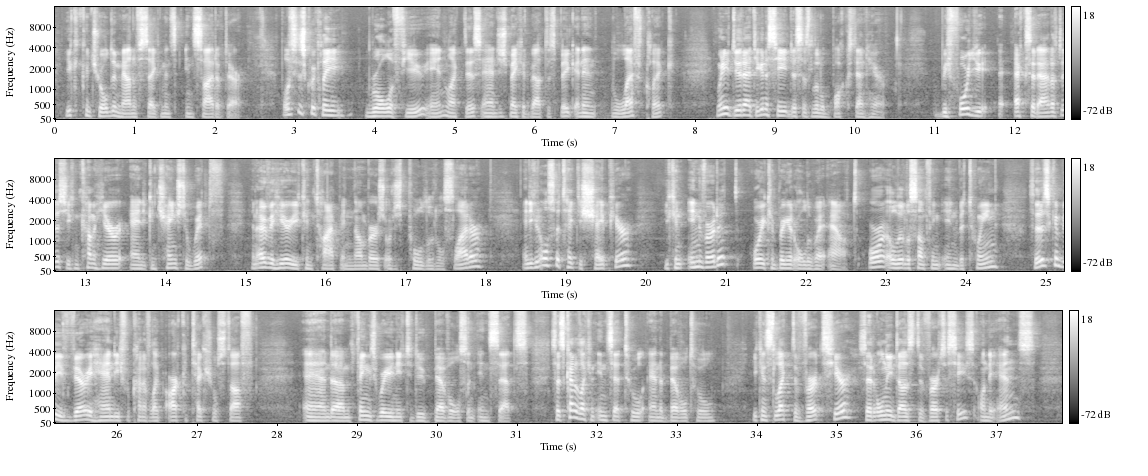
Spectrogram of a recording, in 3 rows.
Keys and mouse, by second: 9.2-34.4 drag, 34.4-37.8 middle drag.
